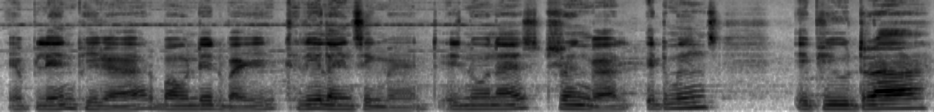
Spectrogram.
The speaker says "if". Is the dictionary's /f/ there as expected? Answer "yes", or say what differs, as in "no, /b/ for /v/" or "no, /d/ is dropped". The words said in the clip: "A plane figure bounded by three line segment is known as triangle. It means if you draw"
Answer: no, /p/ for /f/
